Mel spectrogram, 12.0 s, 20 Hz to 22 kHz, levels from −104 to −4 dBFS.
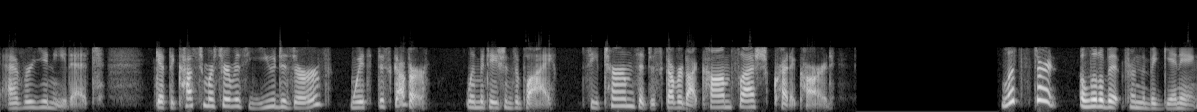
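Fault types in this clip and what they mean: No faults can be heard in this speech recording. The G.711 telephone coding is working as intended, so the sound stays within the telephone band of about 300 Hz to 3.7 kHz.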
